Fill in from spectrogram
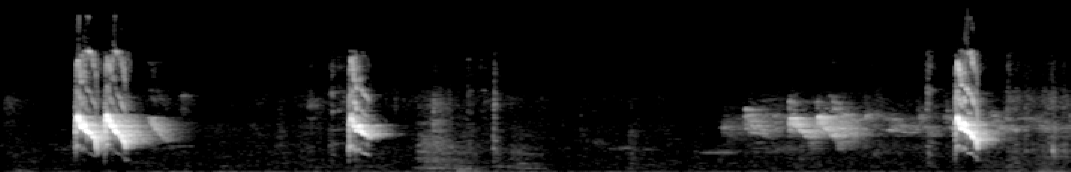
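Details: White-eye delivering sharp high chirps in separate bursts, a double note then single notes, with a brief buzzy twitter between them and short silences.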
